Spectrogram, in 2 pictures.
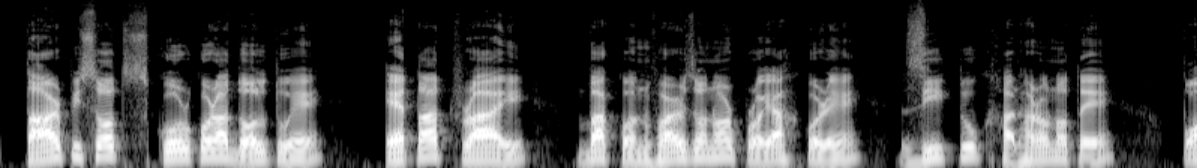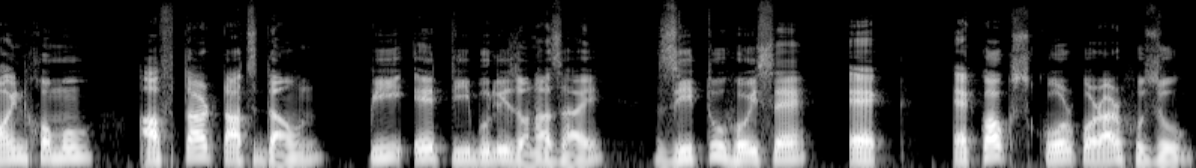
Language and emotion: Assamese, neutral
